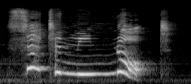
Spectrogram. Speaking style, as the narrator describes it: said Alice indignantly

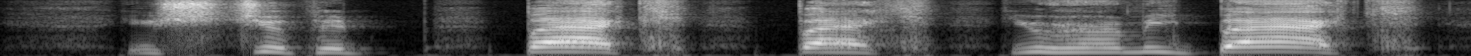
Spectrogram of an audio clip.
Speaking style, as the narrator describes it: he shouted like a lion tamer

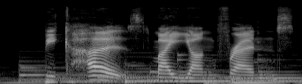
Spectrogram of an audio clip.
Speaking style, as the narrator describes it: he muttered sourly

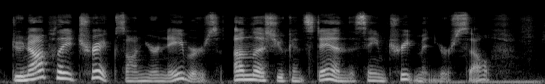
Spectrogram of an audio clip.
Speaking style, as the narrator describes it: the stork said calmly

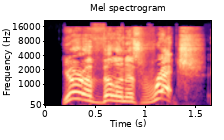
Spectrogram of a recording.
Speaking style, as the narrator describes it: exclaimed a disciple

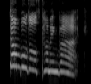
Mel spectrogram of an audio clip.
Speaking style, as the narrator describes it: several people yelled joyfully

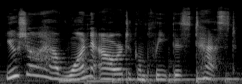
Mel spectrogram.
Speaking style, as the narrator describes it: she barked

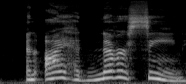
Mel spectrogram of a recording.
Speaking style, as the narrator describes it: he shouted

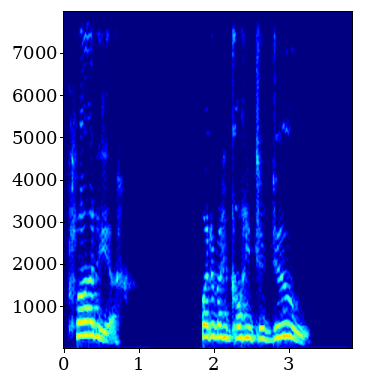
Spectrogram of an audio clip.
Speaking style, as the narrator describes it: I blurted out

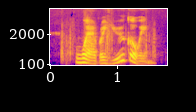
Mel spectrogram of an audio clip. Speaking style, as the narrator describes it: he asked

